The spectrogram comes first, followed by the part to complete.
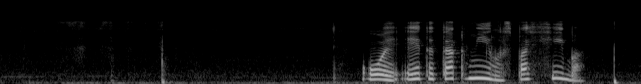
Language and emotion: Russian, positive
